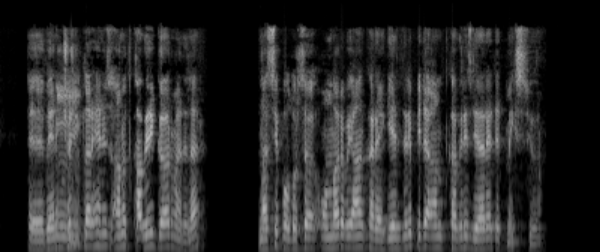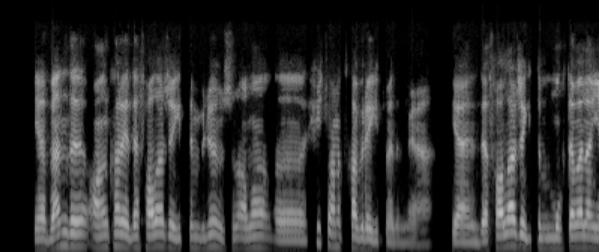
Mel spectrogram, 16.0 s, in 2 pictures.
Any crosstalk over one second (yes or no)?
no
